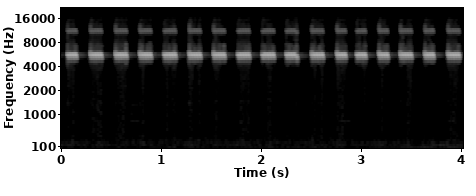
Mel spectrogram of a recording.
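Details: On a summer evening a male cricket gives rapid, shrill, evenly spaced chirps, about sixteen in four seconds, clean and high with a faint upper ring.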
